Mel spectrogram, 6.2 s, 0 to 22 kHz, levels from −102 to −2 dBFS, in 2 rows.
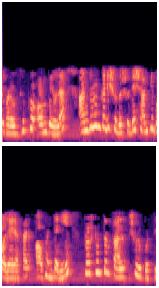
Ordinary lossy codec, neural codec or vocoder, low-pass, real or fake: MP3, 32 kbps; none; 3.6 kHz; real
